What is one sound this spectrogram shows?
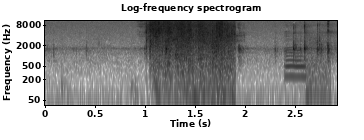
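A bicycle crashes with a loud smash.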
